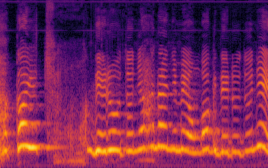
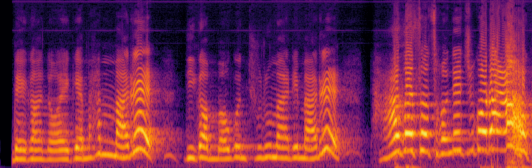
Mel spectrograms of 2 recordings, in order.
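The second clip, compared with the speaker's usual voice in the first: slow, solemn charge building louder; God commanding; 5 semitones lower, 5 dB louder than usual. Acted. God telling Ezekiel to deliver the scroll's words, slow command. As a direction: begin low, end in a forceful order.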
